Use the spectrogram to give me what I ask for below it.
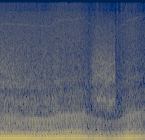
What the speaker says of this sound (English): Got some tires squealing.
